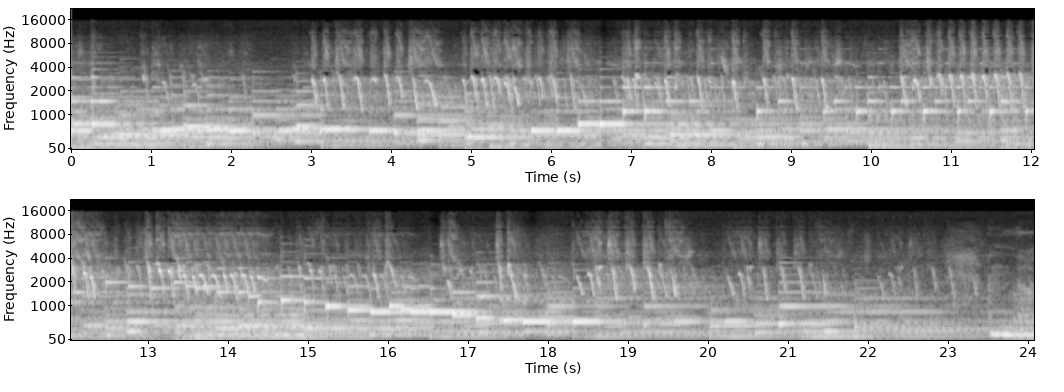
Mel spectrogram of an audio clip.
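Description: Instrumental break on keyboard and a hand-cupped mouth instrument: the keyboard holds sustained chords, while the mouth instrument plays a solo of fast, high chirping runs that come and go in phrases.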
